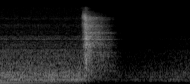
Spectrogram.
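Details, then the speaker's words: Old LPG-fueled rear engine, about 70 miles since revival, bores probably rusted. When a finger is lifted off the pressurised crankcase breather, a sharp hiss bursts out and fades: crankcase pressure from blow-by past the rings. "So that's built up pressure because that's leaking past the rings."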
